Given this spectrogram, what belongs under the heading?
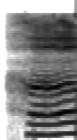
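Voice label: "heng2", Mandarin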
